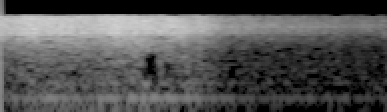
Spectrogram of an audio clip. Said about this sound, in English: Suddenly a sound like a blowing of a violent wind came from heaven and filled the whole house where they were sitting. And I wonder whether it was something like whoosh!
